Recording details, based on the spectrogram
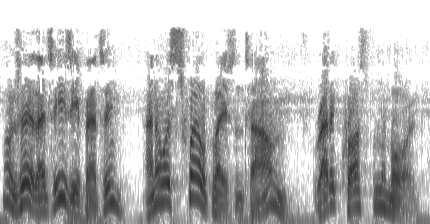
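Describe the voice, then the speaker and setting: An American actor playing a confident, shrewd master detective in 1940s radio style, on an old radio recording. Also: male voice, a little high, huge pitch swings, a little fast, highs cut off, a little hiss or hum. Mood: easygoing.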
